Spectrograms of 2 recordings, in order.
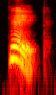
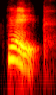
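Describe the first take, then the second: First: The word starts with a slushy, lisped S sound. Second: The same.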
